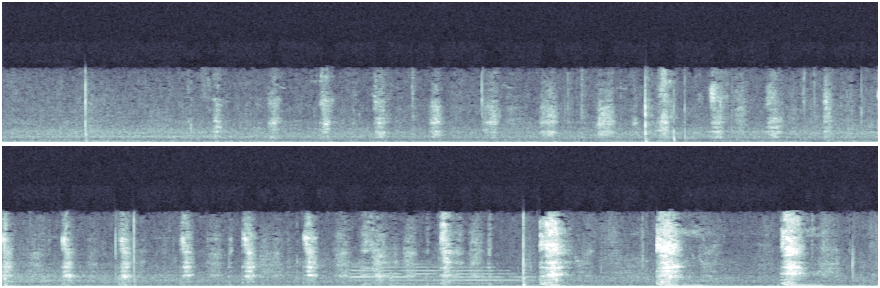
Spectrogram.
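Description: A man panting hard and fast from exertion during a set on parallel bars, about two to three short breaths a second. Near the end come louder, voiced, strained exhales.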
